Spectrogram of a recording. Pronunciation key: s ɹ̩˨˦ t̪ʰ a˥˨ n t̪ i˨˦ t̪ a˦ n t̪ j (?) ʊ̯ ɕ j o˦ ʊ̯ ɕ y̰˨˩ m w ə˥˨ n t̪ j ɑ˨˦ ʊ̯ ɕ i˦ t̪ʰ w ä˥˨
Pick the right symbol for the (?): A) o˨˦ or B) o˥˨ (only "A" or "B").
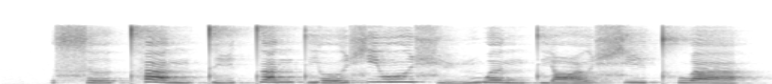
A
